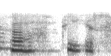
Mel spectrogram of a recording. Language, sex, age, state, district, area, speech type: Assamese, female, 60+, Assam, Tinsukia, rural, conversation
